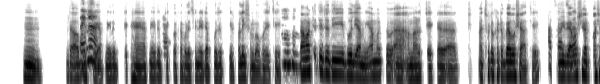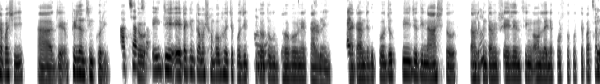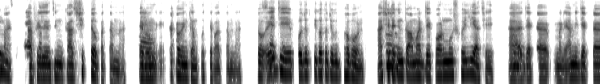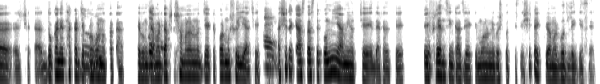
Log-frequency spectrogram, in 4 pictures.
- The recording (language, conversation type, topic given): Bengali, unstructured, আপনার সবচেয়ে পছন্দের প্রযুক্তিগত উদ্ভাবন কোনটি?
- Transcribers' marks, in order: static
